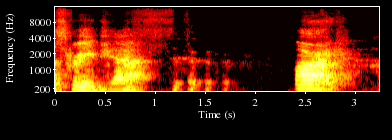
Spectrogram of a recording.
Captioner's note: chuckles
